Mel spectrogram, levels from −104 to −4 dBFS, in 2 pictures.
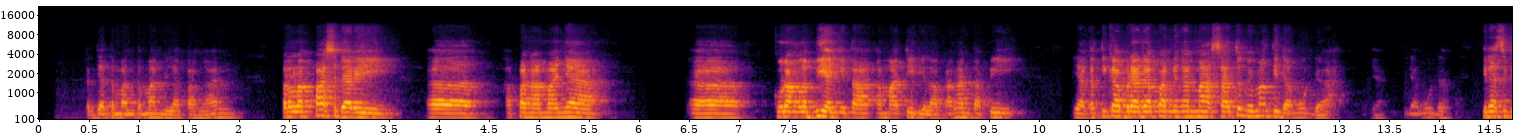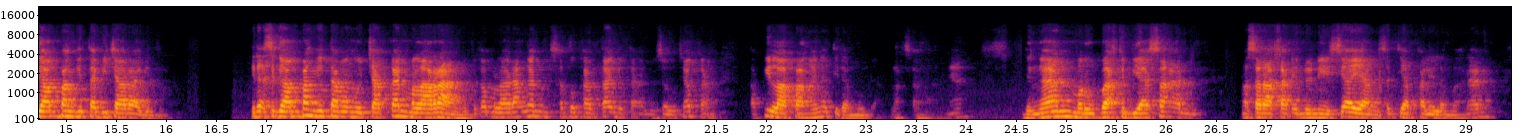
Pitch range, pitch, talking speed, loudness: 140-175 Hz, 155 Hz, 125 wpm, -27 LUFS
